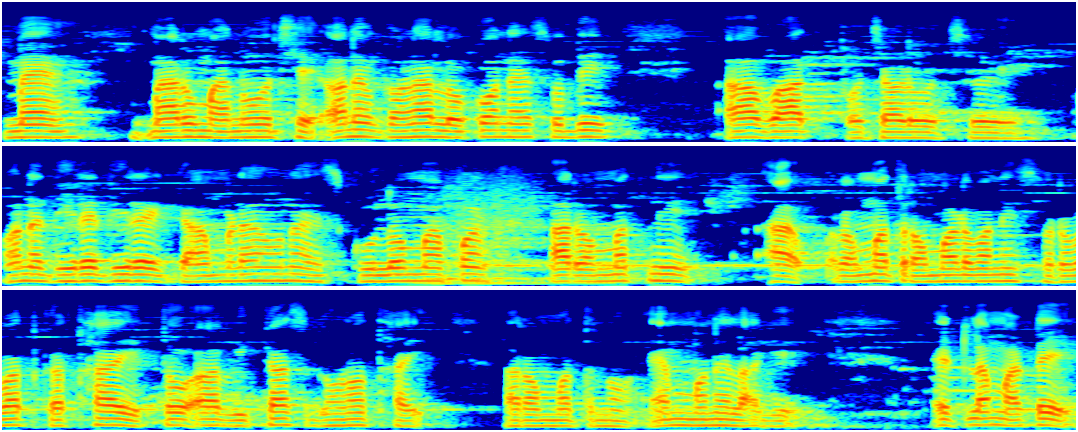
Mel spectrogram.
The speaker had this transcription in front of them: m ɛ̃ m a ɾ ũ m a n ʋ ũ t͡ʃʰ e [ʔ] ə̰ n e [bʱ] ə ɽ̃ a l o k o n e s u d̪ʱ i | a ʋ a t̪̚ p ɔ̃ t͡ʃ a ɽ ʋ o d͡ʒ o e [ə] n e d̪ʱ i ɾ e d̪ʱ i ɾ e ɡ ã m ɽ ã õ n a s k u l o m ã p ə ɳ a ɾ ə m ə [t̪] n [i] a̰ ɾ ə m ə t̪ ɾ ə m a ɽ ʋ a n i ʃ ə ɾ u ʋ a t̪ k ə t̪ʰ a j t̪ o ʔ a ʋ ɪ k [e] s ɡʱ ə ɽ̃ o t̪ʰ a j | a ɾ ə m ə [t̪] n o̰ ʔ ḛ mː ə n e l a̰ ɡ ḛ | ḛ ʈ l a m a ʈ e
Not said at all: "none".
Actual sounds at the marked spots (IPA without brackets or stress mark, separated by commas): ʔ, ɡʱ, ə, t̪, i, a, t̪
